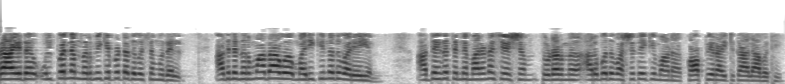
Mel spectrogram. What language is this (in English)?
Malayalam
